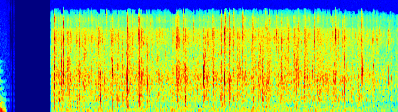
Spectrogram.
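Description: Very faint, irregular crackling made of many small ticks, starting about a second in after a moment of total silence.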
